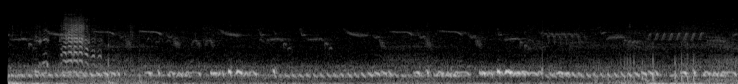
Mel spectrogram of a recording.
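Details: Black grouse males in display, giving a continuous low bubbling, cooing rookoo chorus that rolls on without pause, with a brief harsh harmonic burst near the start and scattered thin whistled and chirping notes above.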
